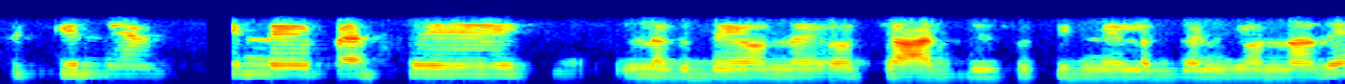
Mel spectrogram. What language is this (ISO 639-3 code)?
pan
